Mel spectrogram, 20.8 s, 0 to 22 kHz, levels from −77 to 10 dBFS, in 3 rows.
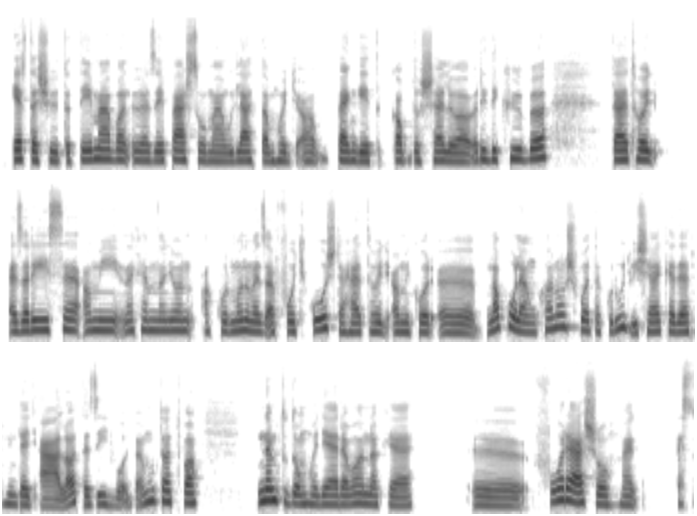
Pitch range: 165-200 Hz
